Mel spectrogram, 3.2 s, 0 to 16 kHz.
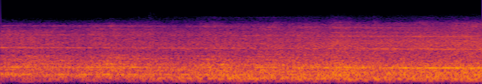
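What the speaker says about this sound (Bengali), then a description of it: "2-3 মিনিট পর পরই মানে বিমান উড়ে যায়," An airplane passes overhead near an airport, a steady broadband engine roar holding at constant loudness throughout, with no voices.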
